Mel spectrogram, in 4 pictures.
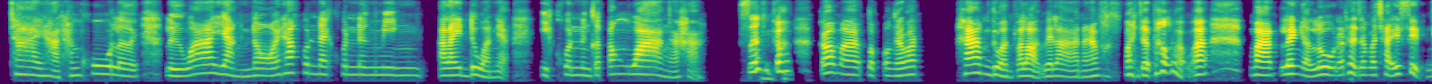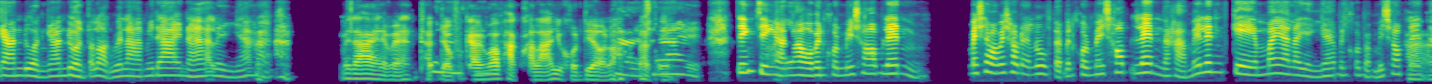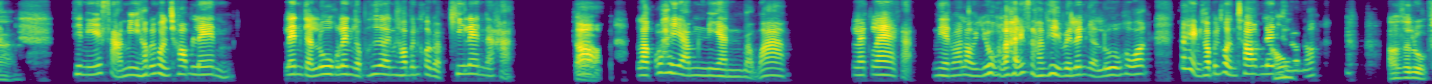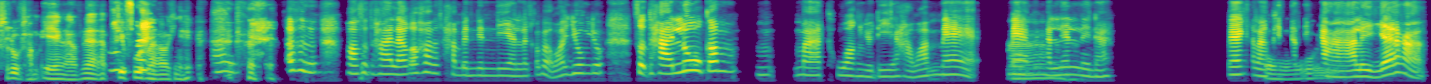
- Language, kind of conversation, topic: Thai, podcast, คุณตั้งขอบเขตกับคนที่บ้านอย่างไรเมื่อจำเป็นต้องทำงานที่บ้าน?
- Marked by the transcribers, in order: laughing while speaking: "ซึ่งก็"; tapping; laughing while speaking: "ม มันจะ"; other background noise; chuckle; other noise; laughing while speaking: "ยุ่ง แล้วให้สามี"; chuckle; laughing while speaking: "กี้"; chuckle; "กำลัง" said as "กะลัง"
